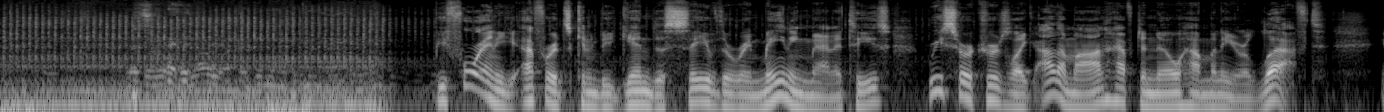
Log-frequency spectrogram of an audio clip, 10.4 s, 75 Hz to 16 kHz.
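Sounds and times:
inboard motor of a John boat puttering on a river: 0:00.0 - 0:08.3
speech: 0:01.0 - 0:02.0, 0:03.3 - 0:10.3.

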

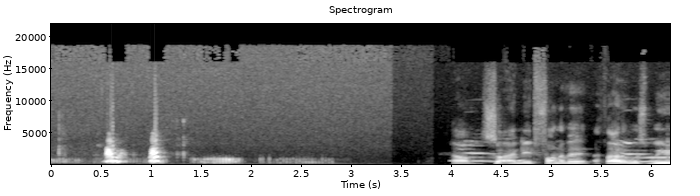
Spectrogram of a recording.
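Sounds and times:
robotic toy cat purring: 0:00.0 - 0:03.0
speech: 0:04.0 - 0:06.1.

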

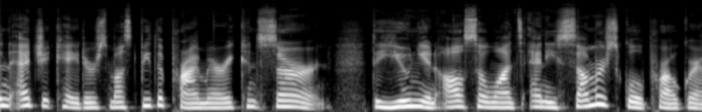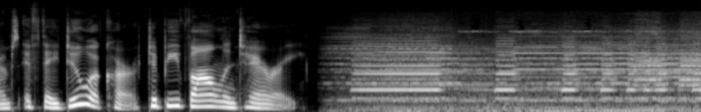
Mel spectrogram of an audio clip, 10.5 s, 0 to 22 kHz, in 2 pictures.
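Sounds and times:
speech: 0:00.0 - 0:08.3
car horns honked by protesters outside: 0:07.7 - 0:10.5
low rumble of outdoor traffic: 0:07.7 - 0:10.5.

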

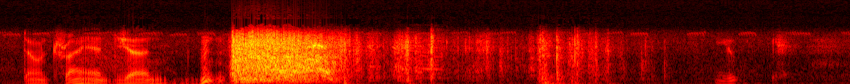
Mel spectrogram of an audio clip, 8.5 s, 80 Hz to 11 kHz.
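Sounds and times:
speech: 0:00.2 - 0:03.6
gunshot: 0:02.3 - 0:04.4.

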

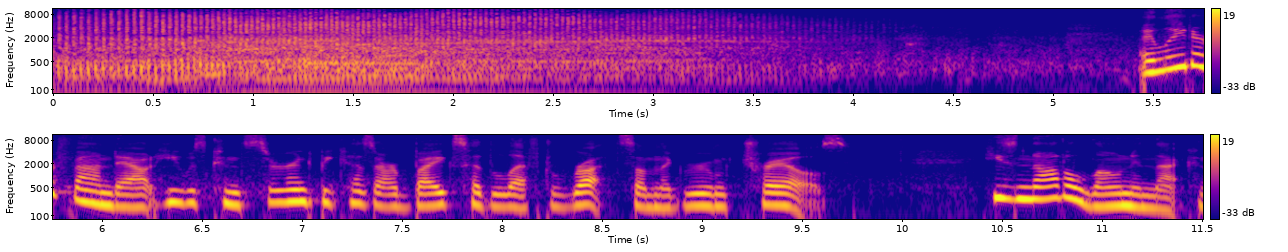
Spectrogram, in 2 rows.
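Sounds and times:
snow trail grooming machine engine rumbling: 0:00.0 - 0:06.2
speech: 0:05.4 - 0:09.8, 0:10.4 - 0:11.4.

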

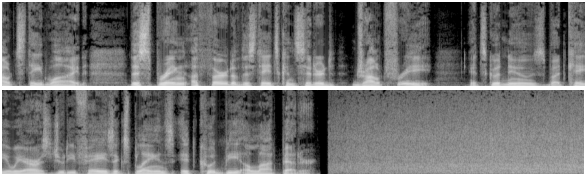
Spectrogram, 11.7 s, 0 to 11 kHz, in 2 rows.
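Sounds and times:
speech: 0:00.0 - 0:09.4
water rushing in Red Butte Creek in Utah in mid-spring: 0:09.1 - 0:11.6.

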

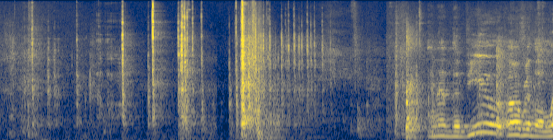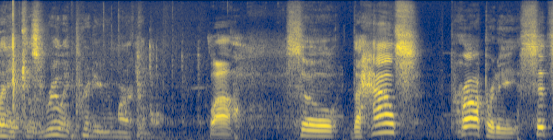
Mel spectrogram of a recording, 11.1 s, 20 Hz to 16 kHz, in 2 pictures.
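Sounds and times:
skeleton key scraping and clicking in an old door lock: 0:00.0 - 0:03.5, 0:05.6 - 0:07.6
speech: 0:04.4 - 0:11.0.

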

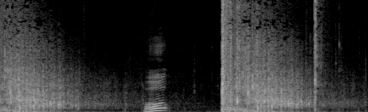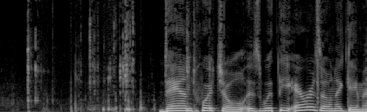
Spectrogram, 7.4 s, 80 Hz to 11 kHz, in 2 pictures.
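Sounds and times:
gunshots at clay targets on a shooting range: 0:00.0 - 0:01.4, 0:02.2 - 0:03.8
speech: 0:01.4 - 0:02.5, 0:05.3 - 0:07.3.

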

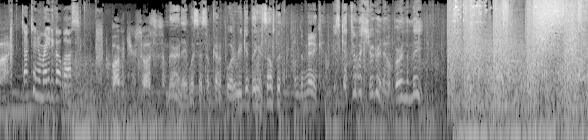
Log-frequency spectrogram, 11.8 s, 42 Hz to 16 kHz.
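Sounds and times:
speech: 0:00.0 - 0:08.6
gunshots fired at police in a TV police drama: 0:09.0 - 0:11.7.

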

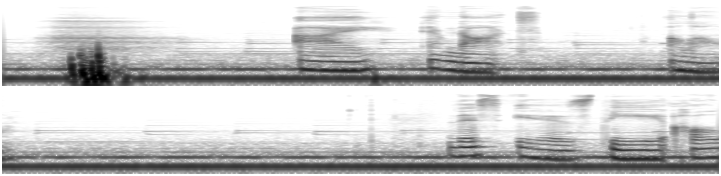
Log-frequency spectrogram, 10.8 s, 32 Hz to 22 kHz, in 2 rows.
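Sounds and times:
steady hum: 0:00.0 - 0:10.7
deep breath during a guided mindfulness exercise: 0:00.2 - 0:01.5
speech: 0:08.8 - 0:10.7.

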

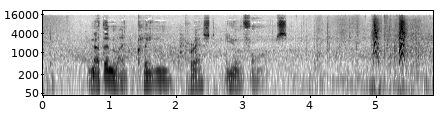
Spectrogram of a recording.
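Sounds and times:
speech: 0:00.7 - 0:03.7
man zipping up his pants: 0:04.9 - 0:05.7.

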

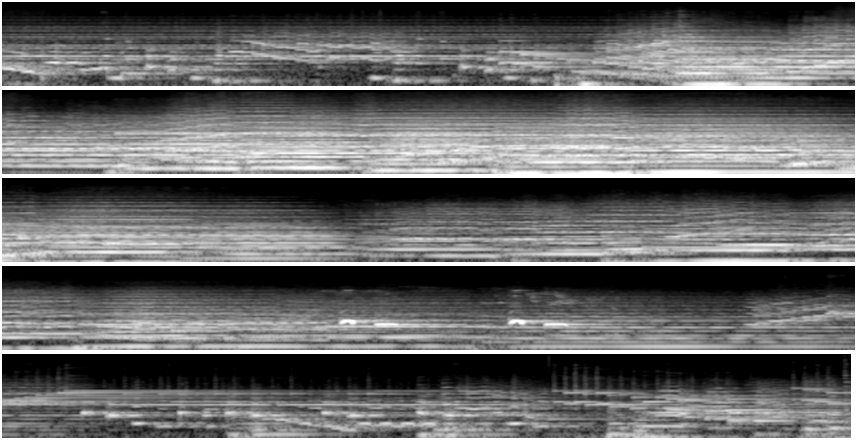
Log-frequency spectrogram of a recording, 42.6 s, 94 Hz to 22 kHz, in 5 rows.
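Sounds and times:
orchestral music with strings and winds imitating birds: 0:00.0 - 0:42.6.

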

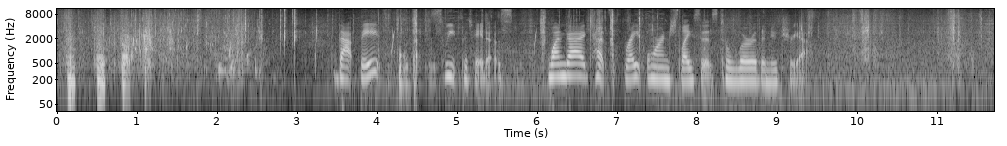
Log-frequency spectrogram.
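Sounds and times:
people wading and splashing through deep marsh water: 0:00.0 - 0:04.6
speech: 0:03.5 - 0:09.5.

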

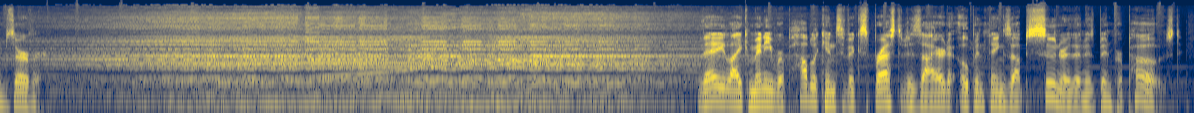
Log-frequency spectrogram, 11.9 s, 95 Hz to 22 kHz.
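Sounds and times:
speech: 0:00.0 - 0:00.6, 0:07.0 - 0:11.9
car horns honking by protesters outside building: 0:00.5 - 0:08.4.

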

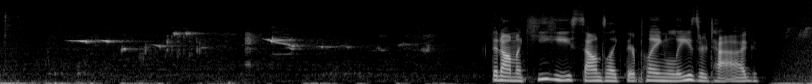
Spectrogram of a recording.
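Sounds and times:
Apapane singing whistled and chattering notes at Hakalau Forest National Wildlife Refuge, Hawaii: 0:00.6 - 0:04.4
speech: 0:04.9 - 0:07.8.

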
